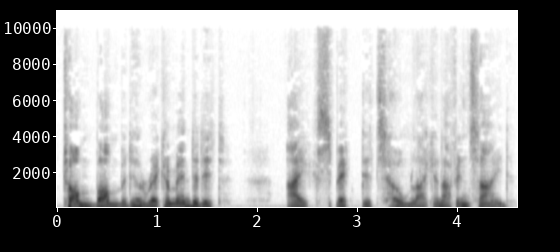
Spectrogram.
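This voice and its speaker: A man voicing a polite, reserved young male hobbit traveller, speaking quietly. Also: fairly low pitch, sing-song, normal speed, breathy edge, dry recording.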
